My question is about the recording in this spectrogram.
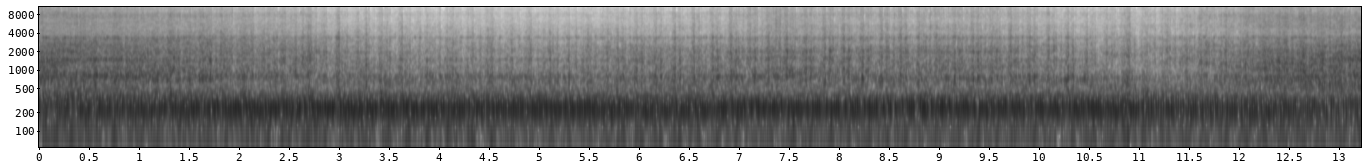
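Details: Kawasaki ZX7R race bike, FCR41 flatslide carbs synced, fuel screws leaned from 2 to 1 turn out, warmed up: four-cylinder idling steadily, slight rise and fall about 1250–1500 RPM, no knocks; acceptable.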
